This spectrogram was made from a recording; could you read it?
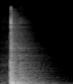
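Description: An office door bangs open with one sharp, solid thump, its low resonance dying away within about half a second. No voices, just the lone impact.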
